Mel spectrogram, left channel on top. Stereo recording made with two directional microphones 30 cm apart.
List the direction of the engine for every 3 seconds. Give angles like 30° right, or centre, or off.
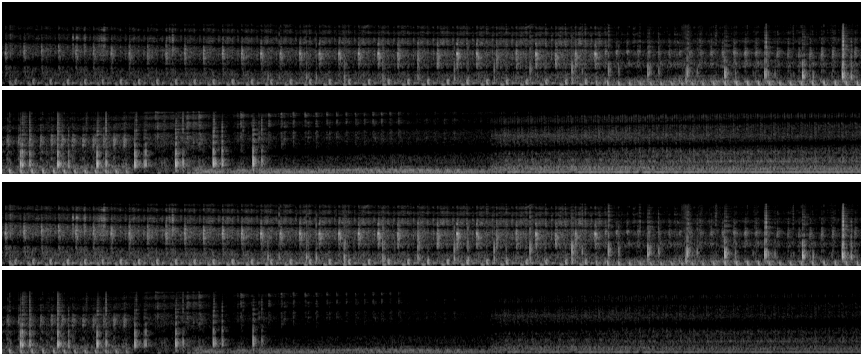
40° right, 10° right, 10° left, 40° left, 50° left, 60° left.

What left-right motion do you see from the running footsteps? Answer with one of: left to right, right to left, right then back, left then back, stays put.
right to left.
